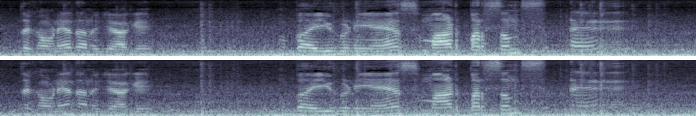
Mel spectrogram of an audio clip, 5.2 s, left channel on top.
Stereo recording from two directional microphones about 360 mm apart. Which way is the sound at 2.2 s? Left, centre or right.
Centre.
